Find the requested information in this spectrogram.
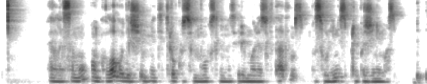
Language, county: Lithuanian, Alytus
